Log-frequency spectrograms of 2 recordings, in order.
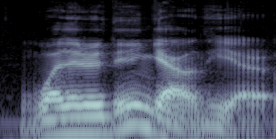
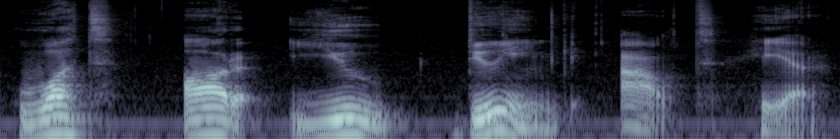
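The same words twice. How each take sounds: First: The words run together quickly. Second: Each word is said separately and clearly. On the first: The speaker calls it right. "they put words together" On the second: The speaker calls it wrong. "it's not"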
